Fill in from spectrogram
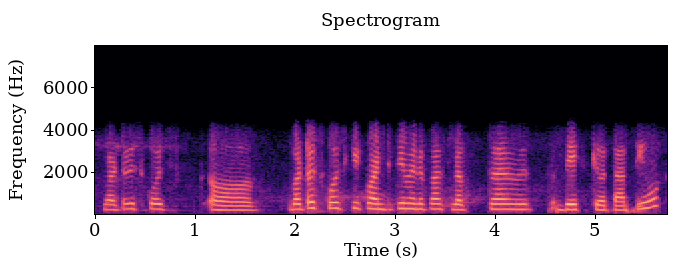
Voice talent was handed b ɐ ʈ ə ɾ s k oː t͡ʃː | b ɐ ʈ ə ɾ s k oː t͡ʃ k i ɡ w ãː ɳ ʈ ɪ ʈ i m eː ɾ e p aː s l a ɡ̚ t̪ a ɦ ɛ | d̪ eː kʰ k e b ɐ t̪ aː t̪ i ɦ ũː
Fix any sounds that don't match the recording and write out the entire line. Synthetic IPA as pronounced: b ɐ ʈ ə ɾ s k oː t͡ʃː | b ɐ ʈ ə ɾ s k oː t͡ʃ k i k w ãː ɳ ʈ ɪ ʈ i m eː ɾ e p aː s l ɐ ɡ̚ t̪ a ɦ ɛ | d̪ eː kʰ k e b ɐ t̪ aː t̪ i ɦ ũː

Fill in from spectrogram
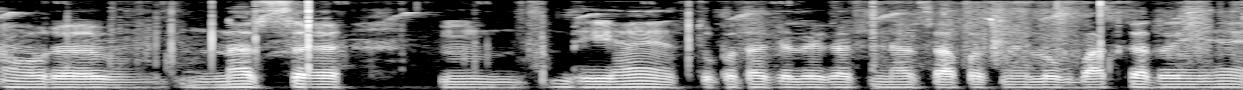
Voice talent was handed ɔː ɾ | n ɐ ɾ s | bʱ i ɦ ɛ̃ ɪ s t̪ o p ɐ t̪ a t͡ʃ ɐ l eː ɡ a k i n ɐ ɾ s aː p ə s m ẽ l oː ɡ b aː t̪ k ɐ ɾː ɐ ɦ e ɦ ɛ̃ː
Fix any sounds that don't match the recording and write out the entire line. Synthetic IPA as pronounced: ɔː ɾ | n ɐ ɾ s | bʱ i ɦ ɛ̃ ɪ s t̪ o p ɐ t̪ a t͡ʃ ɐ l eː ɡ a k i n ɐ ɾ s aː p ə s m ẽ l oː ɡ b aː t̪ k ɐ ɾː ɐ ɦ e ɦ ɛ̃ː

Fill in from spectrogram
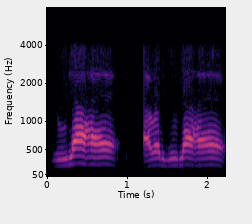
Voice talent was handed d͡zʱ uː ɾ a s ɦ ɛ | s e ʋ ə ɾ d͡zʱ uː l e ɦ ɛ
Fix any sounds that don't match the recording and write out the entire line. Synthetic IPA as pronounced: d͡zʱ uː l a ɦ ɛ | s a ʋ ə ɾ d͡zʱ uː l a ɦ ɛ

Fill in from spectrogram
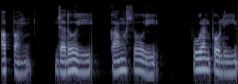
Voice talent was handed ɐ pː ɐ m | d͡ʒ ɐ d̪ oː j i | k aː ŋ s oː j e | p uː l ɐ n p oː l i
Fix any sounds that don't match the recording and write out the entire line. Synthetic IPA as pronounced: ɐ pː ɐ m | d͡ʒ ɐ d̪ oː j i | k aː ŋ s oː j i | p uː ɾ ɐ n p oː l i

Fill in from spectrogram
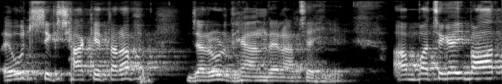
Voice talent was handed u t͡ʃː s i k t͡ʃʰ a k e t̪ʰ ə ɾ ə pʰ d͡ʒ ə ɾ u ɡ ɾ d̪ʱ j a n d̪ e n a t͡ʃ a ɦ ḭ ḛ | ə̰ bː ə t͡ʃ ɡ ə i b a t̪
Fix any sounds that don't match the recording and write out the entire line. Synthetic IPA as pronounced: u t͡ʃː s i k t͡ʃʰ a k e t̪ ə ɾ ə pʰ d͡ʒ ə ɾ u ɾ d̪ʱ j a n d̪ e n a t͡ʃ a ɦ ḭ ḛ | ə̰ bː ə t͡ʃ ɡ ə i b a t̪

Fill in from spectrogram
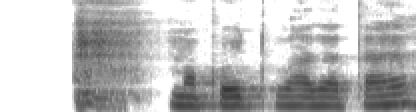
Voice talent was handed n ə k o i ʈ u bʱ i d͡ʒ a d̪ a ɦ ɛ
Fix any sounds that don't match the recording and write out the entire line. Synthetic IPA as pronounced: m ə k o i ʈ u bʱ a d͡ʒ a t̪ a ɦ ɛ

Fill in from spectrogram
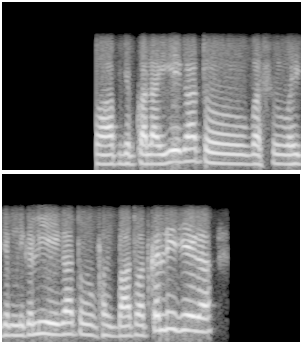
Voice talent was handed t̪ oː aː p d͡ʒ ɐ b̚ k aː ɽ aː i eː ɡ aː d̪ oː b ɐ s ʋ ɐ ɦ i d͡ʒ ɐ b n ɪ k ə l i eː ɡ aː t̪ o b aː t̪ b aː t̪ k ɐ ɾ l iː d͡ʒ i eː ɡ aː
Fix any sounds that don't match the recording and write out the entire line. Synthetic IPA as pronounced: t̪ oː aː p d͡ʒ ɐ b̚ k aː l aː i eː ɡ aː t̪ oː b ɐ s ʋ ɐ ɦ i d͡ʒ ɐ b n ɪ k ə l i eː ɡ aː t̪ o b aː t̪ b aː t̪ k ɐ ɾ l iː d͡ʒ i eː ɡ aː

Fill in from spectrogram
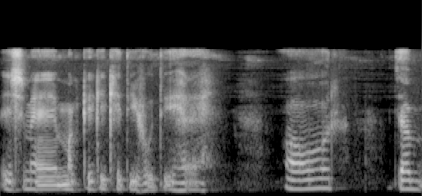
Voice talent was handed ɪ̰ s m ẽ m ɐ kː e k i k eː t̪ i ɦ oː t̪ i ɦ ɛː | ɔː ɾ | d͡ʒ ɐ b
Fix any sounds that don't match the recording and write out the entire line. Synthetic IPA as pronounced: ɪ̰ s m ẽ m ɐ kː e k i kʰ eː t̪ i ɦ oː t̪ i ɦ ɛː | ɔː ɾ | d͡ʒ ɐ b

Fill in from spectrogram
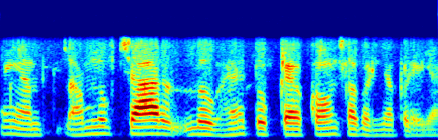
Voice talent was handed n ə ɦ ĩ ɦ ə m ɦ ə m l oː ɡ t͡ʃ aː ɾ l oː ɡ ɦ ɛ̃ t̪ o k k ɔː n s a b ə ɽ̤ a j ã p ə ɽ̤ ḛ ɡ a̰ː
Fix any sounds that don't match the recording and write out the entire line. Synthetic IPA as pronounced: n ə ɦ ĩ ɦ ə m ɦ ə m l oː ɡ t͡ʃ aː ɾ l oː ɡ ɦ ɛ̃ t̪ o k k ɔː n s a b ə ɽ̤ i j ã p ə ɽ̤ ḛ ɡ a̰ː

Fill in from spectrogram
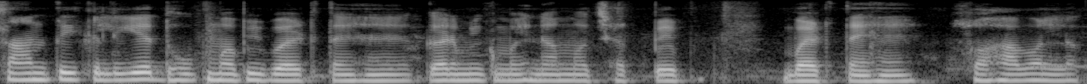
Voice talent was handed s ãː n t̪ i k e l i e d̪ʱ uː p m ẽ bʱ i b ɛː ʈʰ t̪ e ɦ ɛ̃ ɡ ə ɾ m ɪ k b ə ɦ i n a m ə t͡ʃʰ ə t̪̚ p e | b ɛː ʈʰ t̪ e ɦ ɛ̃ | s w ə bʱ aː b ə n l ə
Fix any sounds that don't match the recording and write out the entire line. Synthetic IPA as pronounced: s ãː n t̪ i k e l i e d̪ʱ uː p m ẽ bʱ i b ɛː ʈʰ t̪ e ɦ ɛ̃ ɡ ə ɾ m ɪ k m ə ɦ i n a m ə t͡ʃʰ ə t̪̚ p e | b ɛː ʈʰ t̪ e ɦ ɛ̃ | s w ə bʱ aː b ə n l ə

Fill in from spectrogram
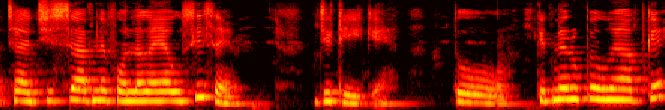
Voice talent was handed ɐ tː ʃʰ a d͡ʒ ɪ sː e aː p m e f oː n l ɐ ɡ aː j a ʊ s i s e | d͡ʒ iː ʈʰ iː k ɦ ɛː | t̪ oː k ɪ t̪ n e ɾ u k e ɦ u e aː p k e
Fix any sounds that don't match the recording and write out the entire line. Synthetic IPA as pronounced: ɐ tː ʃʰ a d͡ʒ ɪ sː e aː p n e f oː n l ɐ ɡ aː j a ʊ s i s e | d͡ʒ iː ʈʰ iː k ɦ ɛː | t̪ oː k ɪ t̪ n e ɾ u p e ɦ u e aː p k e

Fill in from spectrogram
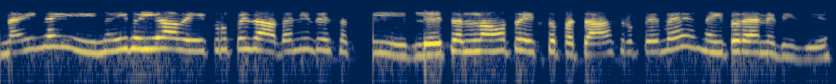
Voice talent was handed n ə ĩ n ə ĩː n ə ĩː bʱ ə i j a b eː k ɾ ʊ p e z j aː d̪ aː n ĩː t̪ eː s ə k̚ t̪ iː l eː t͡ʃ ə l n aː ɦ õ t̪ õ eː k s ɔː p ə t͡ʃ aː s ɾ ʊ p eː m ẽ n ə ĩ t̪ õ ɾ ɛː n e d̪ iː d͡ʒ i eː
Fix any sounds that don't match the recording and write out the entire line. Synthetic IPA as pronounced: n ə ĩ n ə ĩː n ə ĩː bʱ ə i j a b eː k ɾ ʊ p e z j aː d̪ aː n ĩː d̪ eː s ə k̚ t̪ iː l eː t͡ʃ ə l n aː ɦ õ t̪ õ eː k s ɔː p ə t͡ʃ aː s ɾ ʊ p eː m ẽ n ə ĩ t̪ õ ɾ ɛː n e d̪ iː d͡ʒ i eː

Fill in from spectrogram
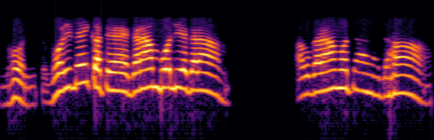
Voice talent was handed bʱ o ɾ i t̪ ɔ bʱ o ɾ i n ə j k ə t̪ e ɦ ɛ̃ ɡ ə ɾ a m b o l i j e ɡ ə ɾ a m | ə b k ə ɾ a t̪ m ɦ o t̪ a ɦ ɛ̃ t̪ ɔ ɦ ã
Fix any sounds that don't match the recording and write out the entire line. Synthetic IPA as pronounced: bʱ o ɾ i t̪ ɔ bʱ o ɾ i n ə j k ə t̪ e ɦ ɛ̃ ɡ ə ɾ a m b o l i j e ɡ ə ɾ a m | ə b ɡ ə ɾ a m ɦ o t̪ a ɦ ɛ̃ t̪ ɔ ɦ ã

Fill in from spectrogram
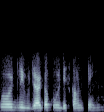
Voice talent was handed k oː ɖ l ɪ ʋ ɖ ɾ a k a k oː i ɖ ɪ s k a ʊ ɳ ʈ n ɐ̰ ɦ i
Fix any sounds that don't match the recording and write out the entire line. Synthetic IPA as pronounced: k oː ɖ l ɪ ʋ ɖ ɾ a k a k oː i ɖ ɪ s k a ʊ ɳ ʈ n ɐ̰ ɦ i

